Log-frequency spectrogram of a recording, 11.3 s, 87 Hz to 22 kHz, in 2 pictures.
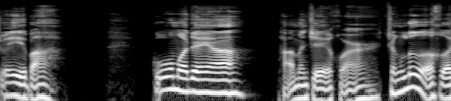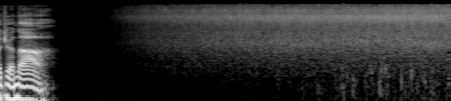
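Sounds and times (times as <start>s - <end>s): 
speech: 0.0s - 0.8s, 2.0s - 6.4s
rain falling: 7.0s - 11.2s.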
